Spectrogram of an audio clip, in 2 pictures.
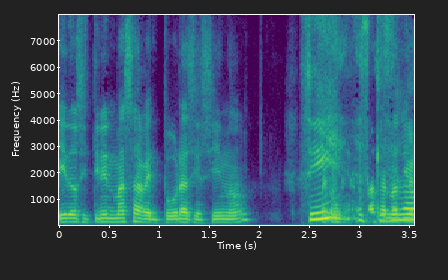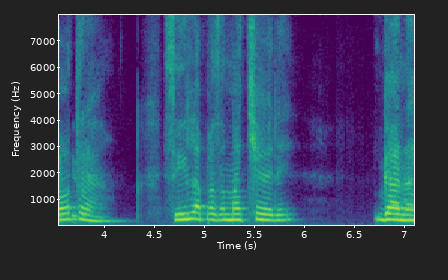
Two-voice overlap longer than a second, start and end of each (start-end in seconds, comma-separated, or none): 2.5-3.9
